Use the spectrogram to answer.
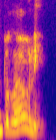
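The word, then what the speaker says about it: bologna: you call balone Jumbo no we call it baloney okay even though it's spelled balona uhhuh but uh my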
